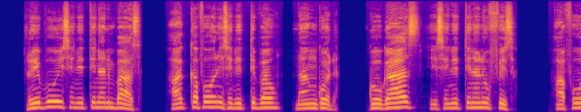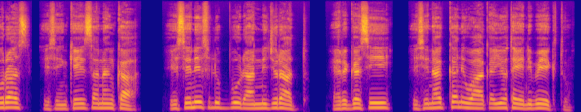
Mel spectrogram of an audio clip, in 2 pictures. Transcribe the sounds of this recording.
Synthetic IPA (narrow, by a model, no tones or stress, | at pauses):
ɾɪbuːɪsɪnɪt̪ːɪnɐnbaːsɐ̥ | ʔɐkːɐfo̞ːnɪsɪnɪt̪ːɪbɐʔʊ | nɐŋɡɔᶑɐ̥ | ɡɔɡaːs | ɪsɪnɪt̪ːɪnɐnʊfːɪsɐ̥ | ʔɐfuːɾɐs | ɪsɪŋke̞ːsːɐnɐŋkaːʔ | ʔɪsɪnɪslʊbːuːᶑaːnːɪd͡ʒɪɾaːt̪ːʊ̥ | ɛɾɡɐsiː | ɪsɪnɐkːɐnɪwaːkʼɐjːɔt̪ɐʔɛnɪbe̞ːkt̪ʊ̥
